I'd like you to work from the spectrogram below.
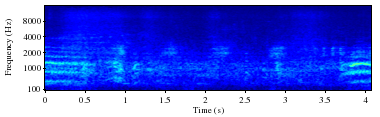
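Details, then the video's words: Ruddy shelducks (Tadorna ferruginea) in Hesse, Germany, in late March 2022, seen from an observation hide near Hergershausen and at Bickenbach, give nasal honking calls about one a second, ending in a louder trumpeting note, over steady background hiss. "Rostgans Ruf - Tadorna ferruginea - Kasarkas"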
